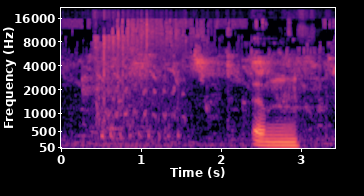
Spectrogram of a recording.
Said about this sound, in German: Oh. Eine Taube. Direkt über mir.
